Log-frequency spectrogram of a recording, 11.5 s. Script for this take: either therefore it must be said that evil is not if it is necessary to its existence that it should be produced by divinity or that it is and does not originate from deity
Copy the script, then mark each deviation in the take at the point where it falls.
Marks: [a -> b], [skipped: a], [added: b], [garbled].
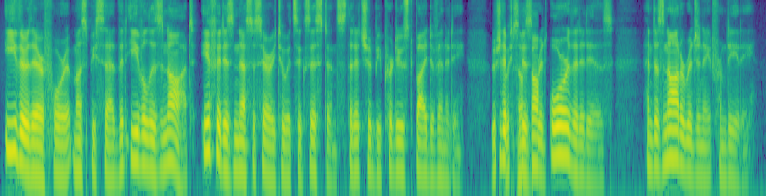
either therefore it must be said that evil is not if it is necessary to its existence that it should be produced by divinity [garbled] or that it is and does not originate from deity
